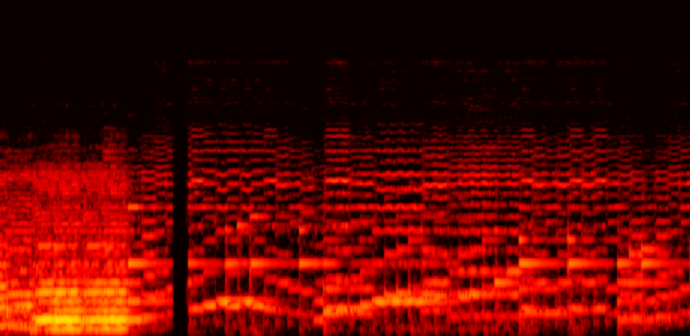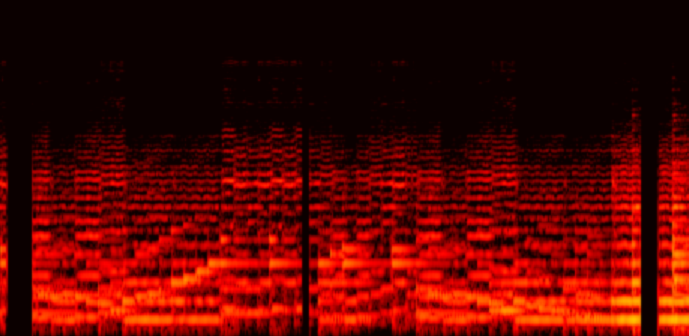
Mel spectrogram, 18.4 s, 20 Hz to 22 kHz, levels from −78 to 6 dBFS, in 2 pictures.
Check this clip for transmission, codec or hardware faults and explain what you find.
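Four digital broadcast dropouts at 2.30–2.50, 9.29–9.63, 13.22–13.33 and 17.74–17.98 s. The receiver mutes bad frames with a 3 ms fade, leaving true silence rather than concealed or smeared audio.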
